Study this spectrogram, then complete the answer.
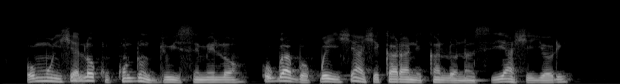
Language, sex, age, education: Yoruba, male, 30-45, tertiary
